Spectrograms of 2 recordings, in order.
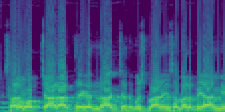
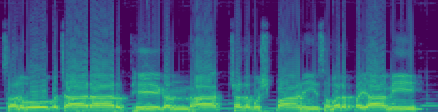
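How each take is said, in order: First: It is recited quickly and hurriedly. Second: It is recited slowly and steadily. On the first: It sounds like the reciter is about to miss a train. The speaker calls it wrong. "बहुत जल्दी से बोलते हैं" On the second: It sounds like a Vedic priest performing the worship. The speaker calls it right. "आराम-आराम से स्थिरता पूर्वक"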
